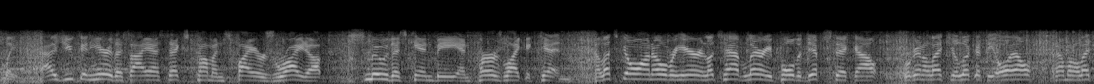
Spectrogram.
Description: Trucks running in the background with a man talking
